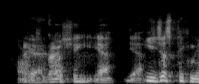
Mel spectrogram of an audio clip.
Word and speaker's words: Horikoshi: Can't pronounce the last word. Horikoshi. Thank you, mate. Horikoshi.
